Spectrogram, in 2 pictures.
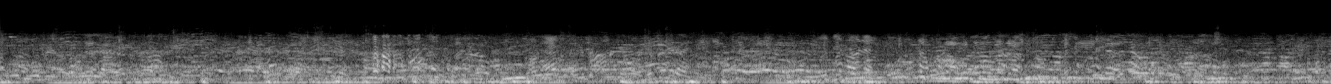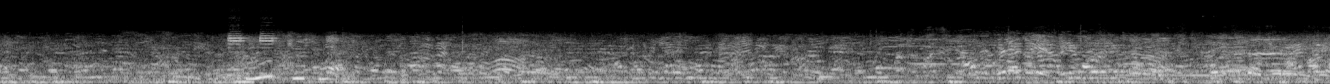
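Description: A busy outdoor market crowd of men, women and children chatters all around.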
